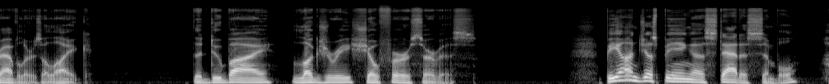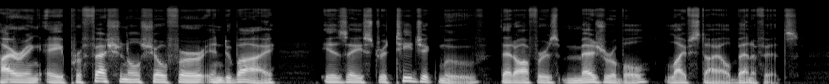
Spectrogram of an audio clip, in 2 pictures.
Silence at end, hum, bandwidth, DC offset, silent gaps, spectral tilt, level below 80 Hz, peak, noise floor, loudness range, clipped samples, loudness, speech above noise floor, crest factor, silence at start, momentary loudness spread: 0.35 s; none; 15.5 kHz; under 0.1%; none; -6.5 dB/octave; -30 dBFS; 0 dBFS; -69 dBFS; 3 LU; under 0.1%; -16 LUFS; 53 dB; 16 dB; 0 s; 11 LU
